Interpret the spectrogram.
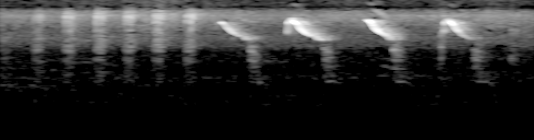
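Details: Two mynas, labelled as talking pied or jungle mynas, give a quick run of six short, dry chips, then four loud whistled notes that slide downward, about half a second apart.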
